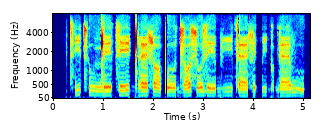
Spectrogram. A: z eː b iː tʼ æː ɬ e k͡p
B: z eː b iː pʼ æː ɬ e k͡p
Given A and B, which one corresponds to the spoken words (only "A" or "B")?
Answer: A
